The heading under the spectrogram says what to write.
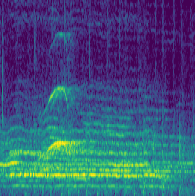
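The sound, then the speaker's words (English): A group of children scream together on cue, acting out running away from a giant in a told story, in one sustained, high-pitched chorus, their overlapping voices holding steady and loud for a couple of seconds before tapering slightly at the end. “Okay, scream on the man.”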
